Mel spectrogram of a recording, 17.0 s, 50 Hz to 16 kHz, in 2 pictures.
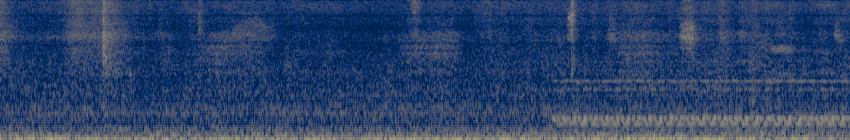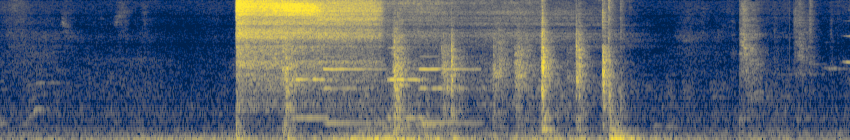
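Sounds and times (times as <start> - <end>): loud hiss of air: 10.9 - 12.4.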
